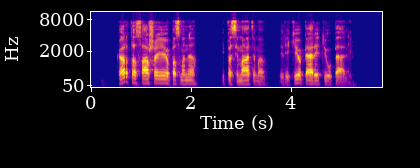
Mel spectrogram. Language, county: Lithuanian, Alytus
